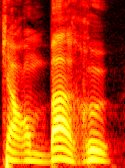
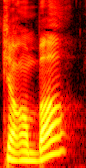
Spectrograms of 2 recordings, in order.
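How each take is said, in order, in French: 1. Le mot se termine par un R bien marqué. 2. Le mot se termine sans aucun son R. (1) "Zarma ils mettent vraiment le R dessus" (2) "t'as des gens qui disent caramba"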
